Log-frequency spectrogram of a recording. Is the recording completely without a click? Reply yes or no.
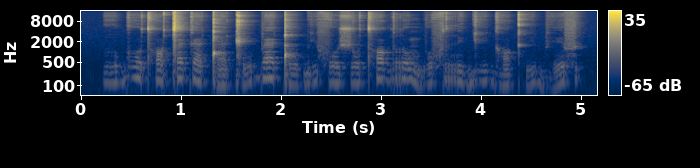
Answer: no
